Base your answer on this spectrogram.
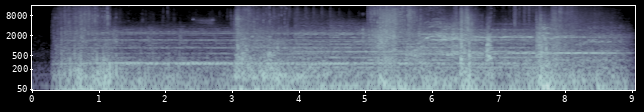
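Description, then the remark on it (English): A Clydesdale horse in a television commercial neighs loudly, its whinnies rising over a steady clatter of hooves, with a few sharp knocks and crashes mixed in; no one speaks. “The advertisement shows an injured Clydesdale working through setbacks with help from a vet, a stableman, and an attentive dog.”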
